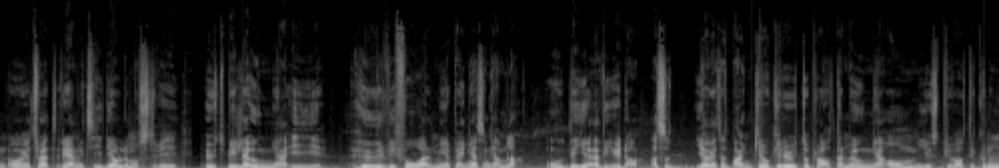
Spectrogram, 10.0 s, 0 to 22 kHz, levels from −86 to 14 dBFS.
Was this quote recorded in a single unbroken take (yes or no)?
yes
